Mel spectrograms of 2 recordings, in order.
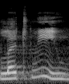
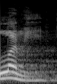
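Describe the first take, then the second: First: Both words are said fully and separately. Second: The words blend into one short reduced word. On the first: The speaker calls it wrong. "instead of let me" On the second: The speaker calls it right. "we can use let me"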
